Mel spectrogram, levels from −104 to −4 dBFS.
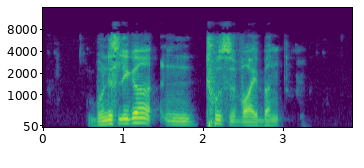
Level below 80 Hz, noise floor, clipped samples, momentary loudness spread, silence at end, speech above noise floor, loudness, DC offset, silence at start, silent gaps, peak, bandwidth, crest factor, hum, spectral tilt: -46 dBFS; -81 dBFS; under 0.1%; 13 LU; 0.9 s; 58 dB; -23 LUFS; under 0.1%; 0.6 s; none; -4 dBFS; 10 kHz; 22 dB; none; -4 dB/octave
